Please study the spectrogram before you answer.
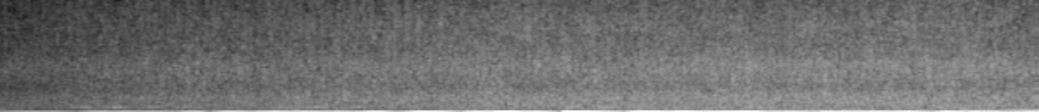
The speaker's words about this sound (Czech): Vytrvalá, neustávající plískanice, provazy vody dopadající na nespevněné cesty a smívající všechny stopy, kapky deště bubnující na skleněné tabule lidských obydlí, ve kterých je možné najít útočiště před nečasem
